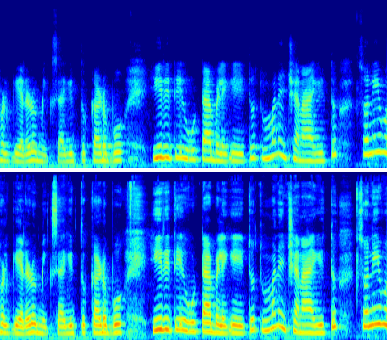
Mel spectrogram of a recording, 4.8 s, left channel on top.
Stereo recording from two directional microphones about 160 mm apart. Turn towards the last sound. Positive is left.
turn(degrees=-30)  # may be behind; listen again after turning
